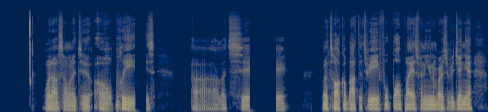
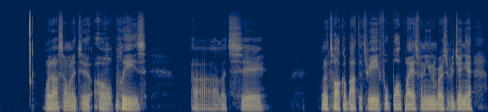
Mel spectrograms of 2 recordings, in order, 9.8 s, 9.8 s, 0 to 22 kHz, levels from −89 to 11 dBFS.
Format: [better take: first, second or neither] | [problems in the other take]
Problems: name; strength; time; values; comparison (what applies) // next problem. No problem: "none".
second | audio freezing; at 2.5 s and at 5 s for 0.5 s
